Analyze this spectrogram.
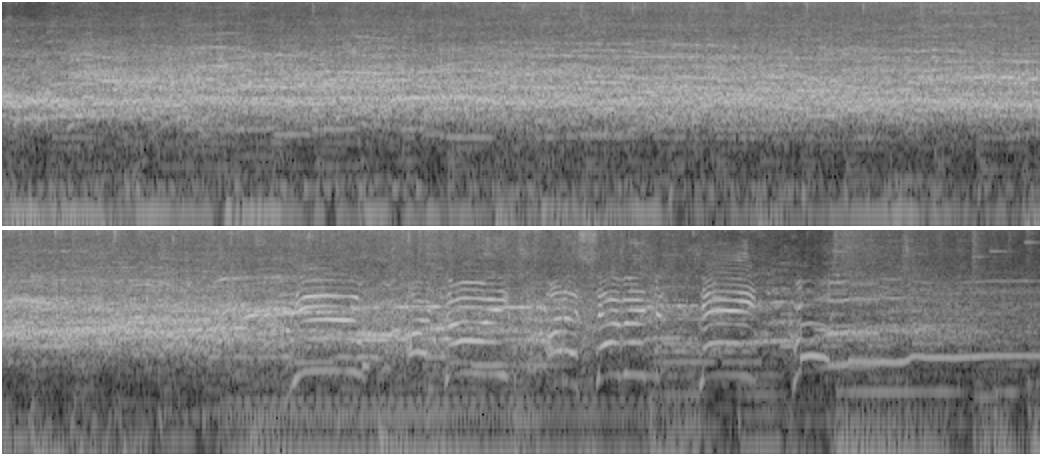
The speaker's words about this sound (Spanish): Por supuesto, al mismo tiempo hacía espectáculo a lo grande, poniéndose a regalar neveras, joyas o coches entre los alaridos del público, que la jaleaba como si estuviera ante una santa en vida.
